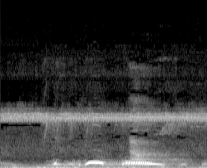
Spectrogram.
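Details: Spotted dove, a wild bird met while trapping with a decoy in a melaleuca grove, gives two short mellow coos, the second longer and slightly falling, over a steady high electronic whine.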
